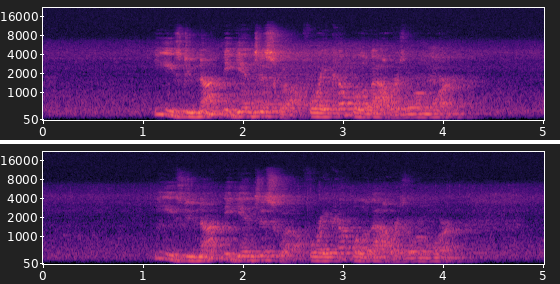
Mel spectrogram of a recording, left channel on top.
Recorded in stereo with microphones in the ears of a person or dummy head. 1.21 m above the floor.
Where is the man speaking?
30° left (ahead or behind), 3 m.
